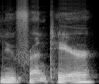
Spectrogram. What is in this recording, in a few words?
LoFi Phrases, LoFi Vocals; Vengeance Samples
